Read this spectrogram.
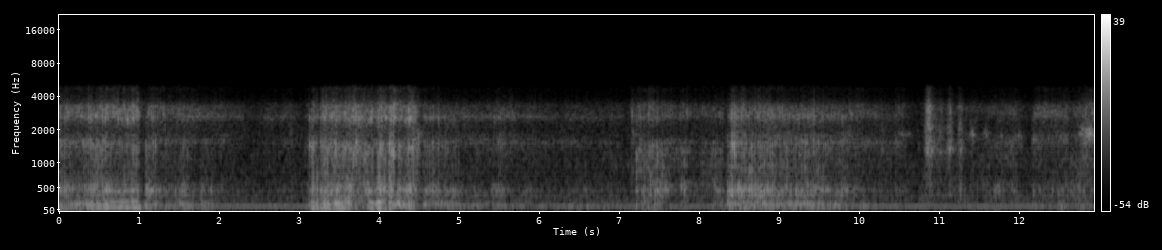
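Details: A pit bull dog snoring.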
